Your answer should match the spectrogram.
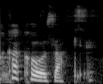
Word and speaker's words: Wakakozake: I will shout out, actually, the anime I mentioned Deb really liked that she introduced me to is Wakozake. Wakozake, I believe, unless I'm missing a syllable. – Wakakozake. – Wakako. – Zake is like sake. So Wakako and her sake.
